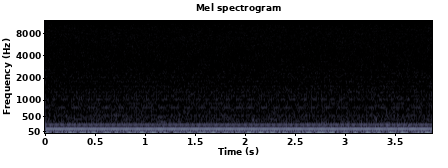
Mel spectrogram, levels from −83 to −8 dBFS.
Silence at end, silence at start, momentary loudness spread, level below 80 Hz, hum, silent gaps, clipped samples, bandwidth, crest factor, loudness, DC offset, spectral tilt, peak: 0 s; 0 s; 0 LU; -62 dBFS; 60 Hz at -65 dBFS; none; under 0.1%; 11.5 kHz; 10 dB; -51 LUFS; 0.1%; -5.5 dB/octave; -40 dBFS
